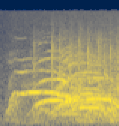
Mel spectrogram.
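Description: A small group of waitresses breaks into loud whoops and cheers with scattered clapping, several high voices rising and sliding together in a sustained burst of enthusiasm.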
